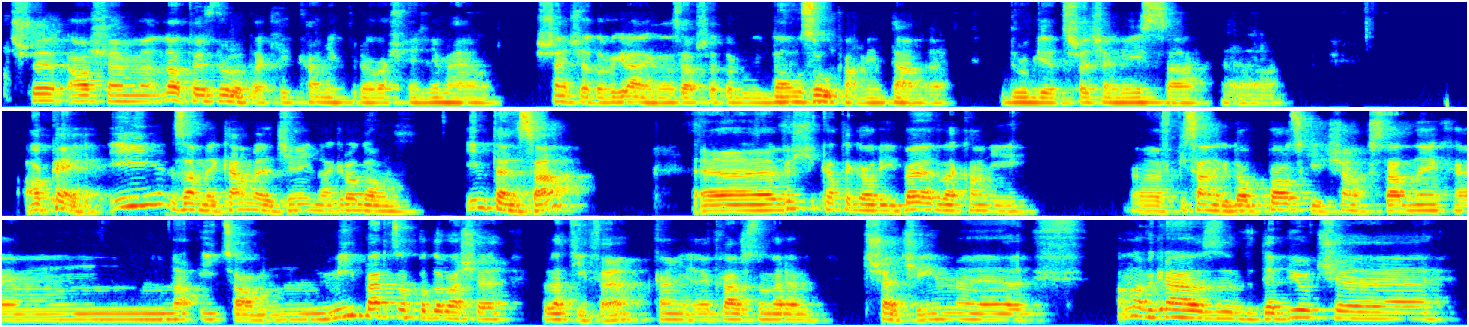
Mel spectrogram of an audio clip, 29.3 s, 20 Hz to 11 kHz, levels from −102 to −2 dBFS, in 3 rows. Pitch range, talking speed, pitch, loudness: 120-155 Hz, 115 wpm, 140 Hz, -26 LUFS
